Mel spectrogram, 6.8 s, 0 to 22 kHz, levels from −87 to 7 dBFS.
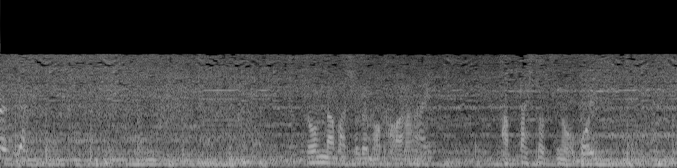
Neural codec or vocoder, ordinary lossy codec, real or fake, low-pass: codec, 16 kHz in and 24 kHz out, 2.2 kbps, FireRedTTS-2 codec; MP3, 24 kbps; fake; 7.2 kHz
